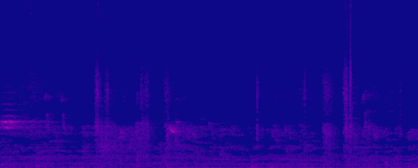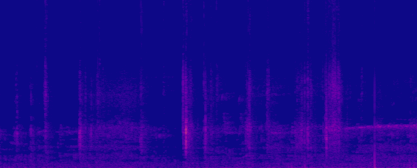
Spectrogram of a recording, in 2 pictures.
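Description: Wet clothes being handled and draped over a clothesline: soft, irregular rustles and flaps of cloth, with one sharper click about seven and a half seconds in. Faint bird chirps sound behind it.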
